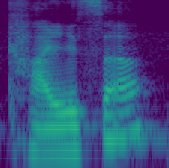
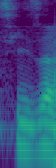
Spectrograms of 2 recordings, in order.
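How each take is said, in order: First: The name begins with a hard k sound. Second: The name begins with a soft s sound. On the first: The speaker calls it right. "it was Kaiser" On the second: The speaker calls it wrong. "Caesar was also not Caesar"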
